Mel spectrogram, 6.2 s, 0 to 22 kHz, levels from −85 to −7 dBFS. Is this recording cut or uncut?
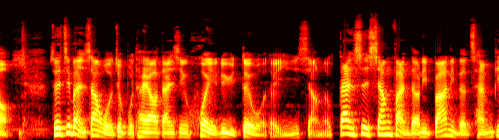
cut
